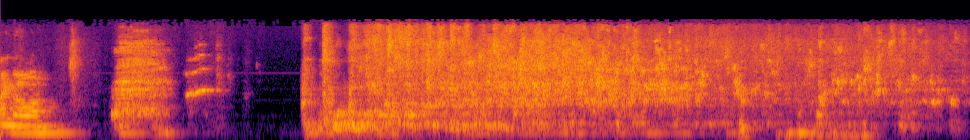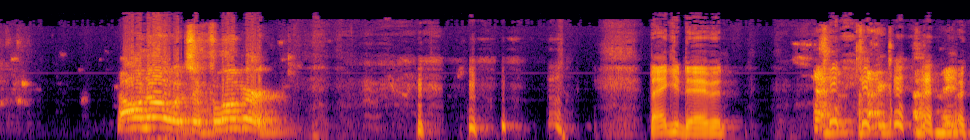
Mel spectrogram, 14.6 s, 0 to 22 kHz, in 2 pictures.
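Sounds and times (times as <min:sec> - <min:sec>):
speech: 0:00.0 - 0:01.3, 0:08.2 - 0:09.5, 0:10.4 - 0:10.9, 0:12.2 - 0:12.8, 0:13.4 - 0:14.5
toilet flushing: 0:02.3 - 0:07.5
laughter: 0:10.1 - 0:11.5, 0:13.3 - 0:14.5.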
